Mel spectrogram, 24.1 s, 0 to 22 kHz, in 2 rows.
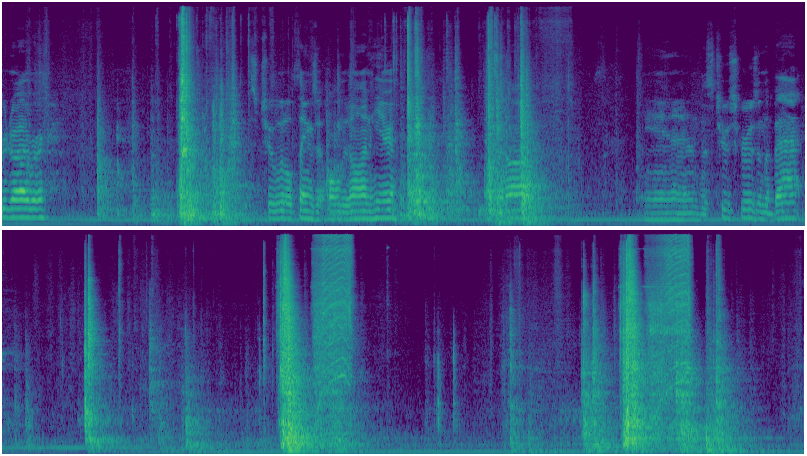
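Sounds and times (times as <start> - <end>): power screwdriver running: 16.1 - 17.4, 21.3 - 22.4.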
